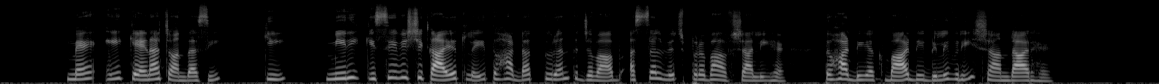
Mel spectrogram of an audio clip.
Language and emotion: Punjabi, happy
